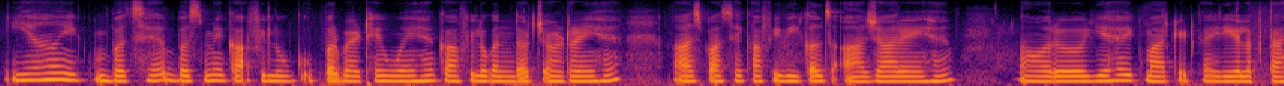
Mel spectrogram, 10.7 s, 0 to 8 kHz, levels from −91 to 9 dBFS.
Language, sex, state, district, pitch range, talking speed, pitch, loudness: Hindi, female, Maharashtra, Aurangabad, 175-195 Hz, 185 wpm, 180 Hz, -17 LUFS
